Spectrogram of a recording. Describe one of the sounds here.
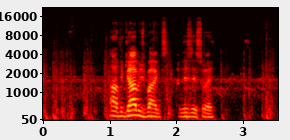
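A man speaks animatedly into a close microphone.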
